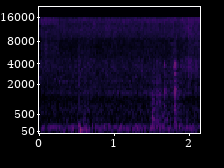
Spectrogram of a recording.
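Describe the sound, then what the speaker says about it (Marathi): Ground masala roasting in oil for a fish curry, a faint continuous sizzle with a few soft spoon taps and scrapes, quiet and close, no talking. "अशा प्रकारे आपण आता हा मसाला चांगला भाजून घेऊयात"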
